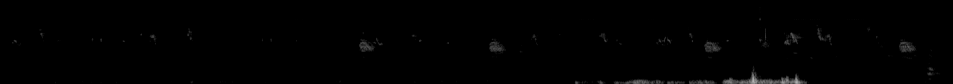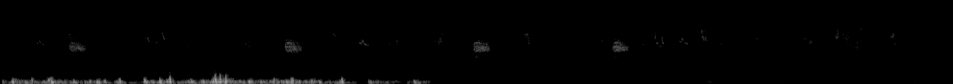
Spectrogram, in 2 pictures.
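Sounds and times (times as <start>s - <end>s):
small birds chirping: 0.0s - 19.0s
loud low rumble on microphone: 6.1s - 8.1s, 9.6s - 13.8s.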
